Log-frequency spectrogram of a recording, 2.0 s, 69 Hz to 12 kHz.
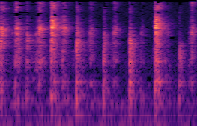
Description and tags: I recorded myself beatboxing with my Zoom H1 in my bathroom (for extra bass)
This is a beatbox emulation of a rhythmic scratch. Loops at 120bpm but not perfectly.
